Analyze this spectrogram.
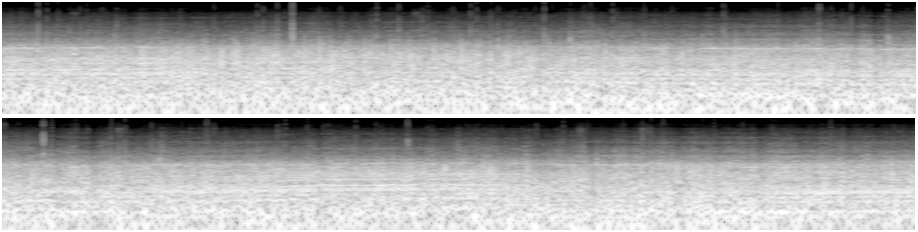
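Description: Tyres crunch and rattle over a bumpy dirt track.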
